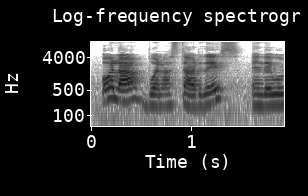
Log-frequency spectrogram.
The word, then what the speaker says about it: hola: familiar so hola repeat hola remember in spanish that the h is silent so you would never say hola no you'd say hola which would mean hey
